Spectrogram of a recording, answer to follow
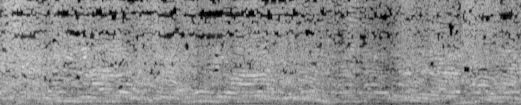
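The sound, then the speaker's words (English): Dense crowd noise fills the whole stretch: many overlapping voices in loud, indistinct chatter, steady throughout with a brief slight dip near the middle, no single voice standing out. “Okay, so a lot of crowd noise there.”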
